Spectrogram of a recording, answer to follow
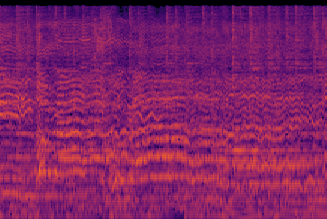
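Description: Gospel praise-and-worship song: voices sing long, held notes over a steady instrumental backing with a strong bass.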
